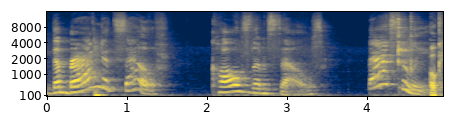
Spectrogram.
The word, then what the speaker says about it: Vaseline: It's spelled v a s e l i n e. Vas uh line No. Lit- literally, the brand itself calls themselves Vaseline.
